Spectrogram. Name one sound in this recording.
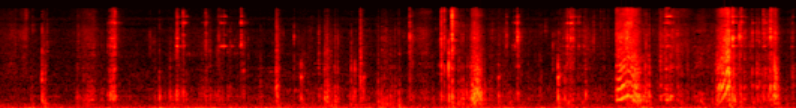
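A zipper is pulled open on a fabric bag.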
